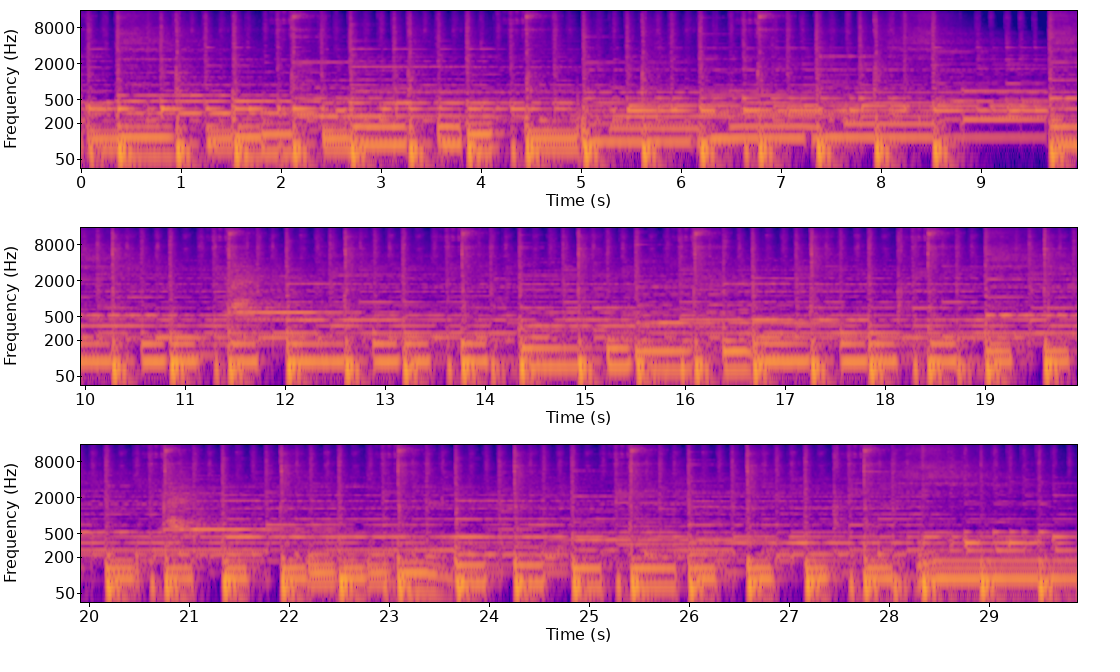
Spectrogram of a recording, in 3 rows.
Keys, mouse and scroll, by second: 1.1-4.4 middle drag, 4.7-6.6 middle drag, 6.6 ctrl+e, 11.8-14.4 middle drag, 13.9 a, 14.4 a, 17.4-25.8 middle drag, 20.8 a, 25.8 Tab, 26.2 Tab, 26.5 a, 27.0 middle click, 27.4 middle click.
